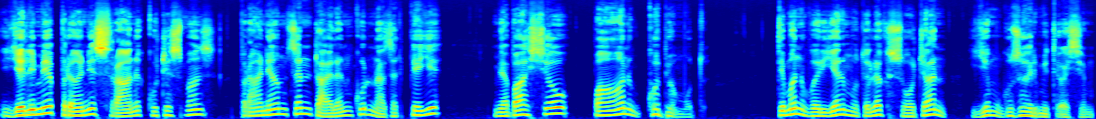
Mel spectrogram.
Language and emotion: Kashmiri, sad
